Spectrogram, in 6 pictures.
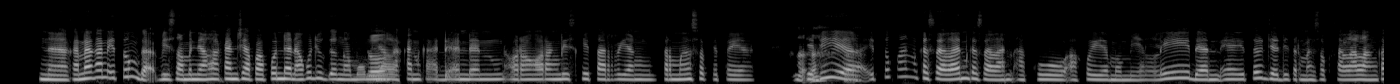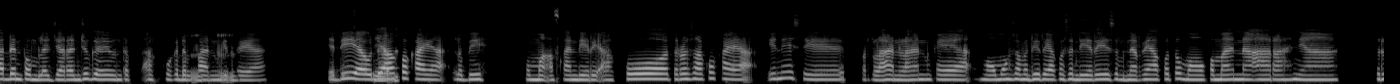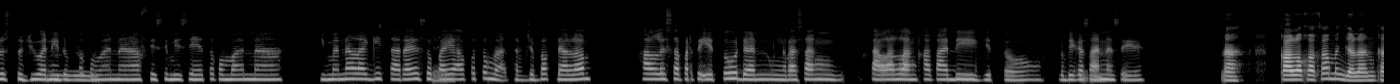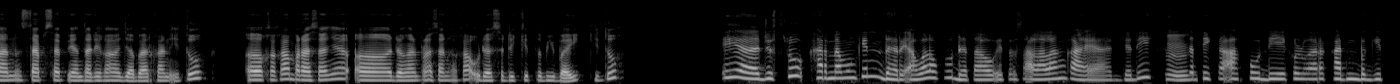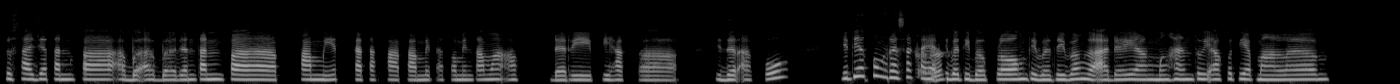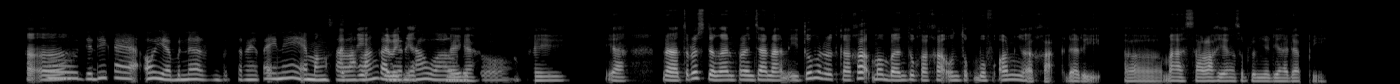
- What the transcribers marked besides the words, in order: other background noise; in English: "step-step"; "kata-kata" said as "kata-ka"; in English: "leader"; in English: "move on"
- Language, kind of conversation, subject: Indonesian, podcast, Bagaimana cara kamu memaafkan diri sendiri setelah melakukan kesalahan?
